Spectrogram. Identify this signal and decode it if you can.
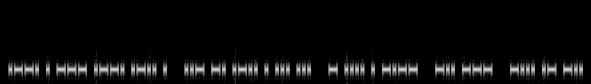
Morse code, heard as a keyed tone, about 41 wpm, 700 Hz. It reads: PEOPLE UNLESS THEY DO BAD
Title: Sentences from Top 1000 Words - Review Part 6 - 45wpm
